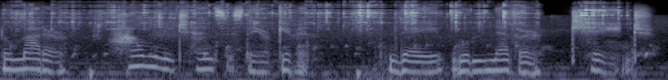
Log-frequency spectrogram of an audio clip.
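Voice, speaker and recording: An actress playing an embittered, cold Titan woman in a fantasy audio drama, solemn and breathy, resolute in her cause. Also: lowish voice, slow pace. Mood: bitter, disdainful. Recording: clear noisy ambience behind the voice.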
